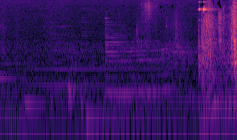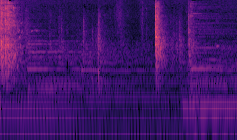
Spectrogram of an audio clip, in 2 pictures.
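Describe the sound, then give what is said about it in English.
A door swings shut with a muffled thunk and a brief rush of noise as someone hurries out, followed by a softer knock a moment later, all over a steady low musical hum. “She stares at the door.”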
